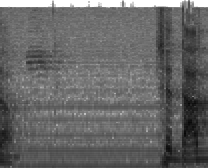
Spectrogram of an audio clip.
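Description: Steady electrical mains hum from a microphone and amplification chain, heard in a pause between a man's spoken sentences; his voice trails off at the start and comes back near the end.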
